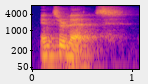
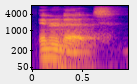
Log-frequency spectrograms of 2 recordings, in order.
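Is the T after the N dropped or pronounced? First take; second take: pronounced; dropped. First: The T after the N is pronounced. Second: The T after the N is dropped.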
